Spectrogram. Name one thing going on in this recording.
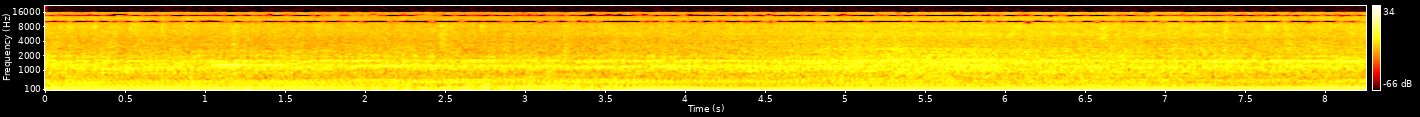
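An engine rumbles steadily close by, rising in pitch as it speeds up.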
